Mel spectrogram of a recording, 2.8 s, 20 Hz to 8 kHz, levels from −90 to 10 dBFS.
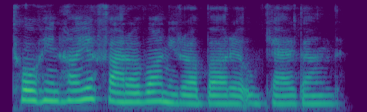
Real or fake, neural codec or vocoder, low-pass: fake; codec, 16 kHz, 4.8 kbps, FACodec; 7.2 kHz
